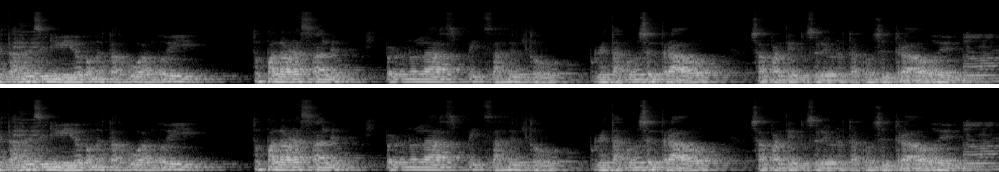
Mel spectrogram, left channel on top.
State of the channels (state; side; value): identical; both; correlation 1.00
